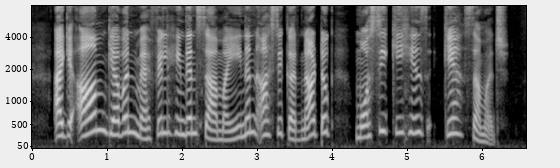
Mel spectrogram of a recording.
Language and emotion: Kashmiri, neutral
